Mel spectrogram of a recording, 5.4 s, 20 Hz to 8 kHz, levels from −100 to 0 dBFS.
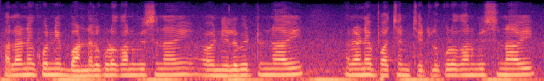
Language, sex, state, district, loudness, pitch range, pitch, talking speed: Telugu, male, Telangana, Mahabubabad, -16 LUFS, 170-180 Hz, 175 Hz, 130 wpm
